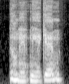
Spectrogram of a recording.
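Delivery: rasping, very high-pitched voice. Narrator reads the Yeti's plea after being punched, in a raspy voice. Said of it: "he says in a raspy voice".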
